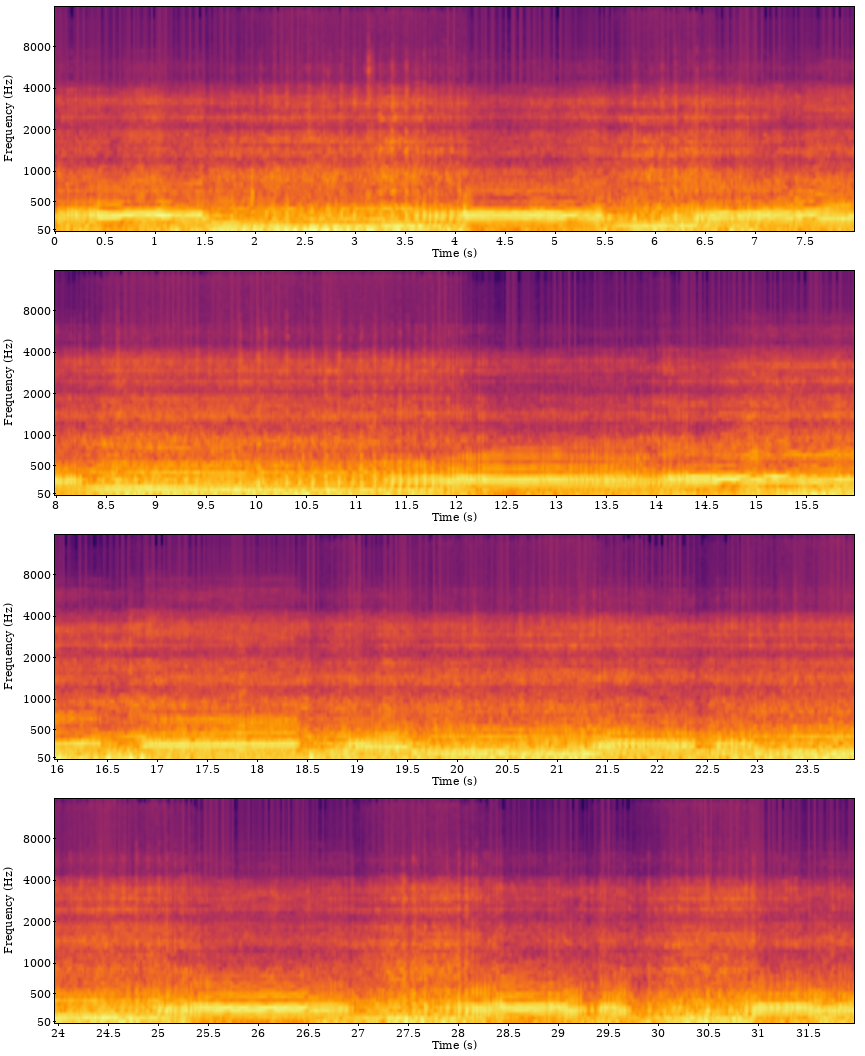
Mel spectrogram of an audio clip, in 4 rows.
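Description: KTM EXC 300 two-stroke single-cylinder dirt bike engine under load while ridden, its pitch rising and falling over and over as the throttle is opened and closed.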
